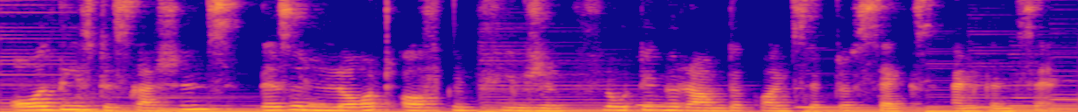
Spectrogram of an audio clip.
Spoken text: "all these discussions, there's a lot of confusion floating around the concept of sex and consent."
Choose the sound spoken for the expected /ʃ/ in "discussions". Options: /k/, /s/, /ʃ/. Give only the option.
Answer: /ʃ/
